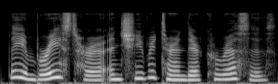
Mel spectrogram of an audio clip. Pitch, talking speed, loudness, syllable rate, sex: 245 Hz, 175 wpm, -17 LUFS, 5.8 syllables/s, female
